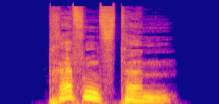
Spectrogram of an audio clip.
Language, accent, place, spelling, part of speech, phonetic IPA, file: German, Germany, Berlin, treffendstem, adjective, [ˈtʁɛfn̩t͡stəm], De-treffendstem.ogg
- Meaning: strong dative masculine/neuter singular superlative degree of treffend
